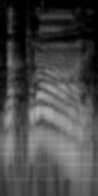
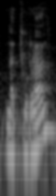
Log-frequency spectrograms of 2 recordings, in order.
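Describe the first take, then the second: First: Naturale with the Italian ending and stress on ra; Italian pronunciation. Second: Natural said the French way, stress on the end; French pronunciation. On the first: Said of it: "Italian I think it's". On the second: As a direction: say natural as a French speaker would. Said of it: "in French we said". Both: Shown as a demonstration. Streamer contrasting French with Italian.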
